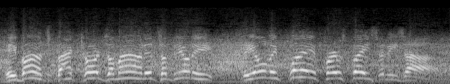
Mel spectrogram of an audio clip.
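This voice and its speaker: An American man calling baseball play-by-play on live radio in clipped, punchy phrases with pauses between plays. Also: very high-pitched, animated. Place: outdoor ballpark broadcast booth. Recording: noisy, muffled 1960s AM radio broadcast.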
